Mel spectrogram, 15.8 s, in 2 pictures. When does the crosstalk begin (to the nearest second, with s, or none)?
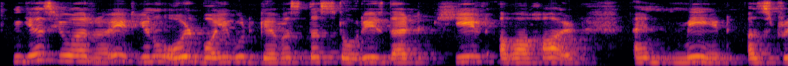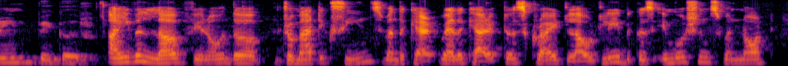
none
